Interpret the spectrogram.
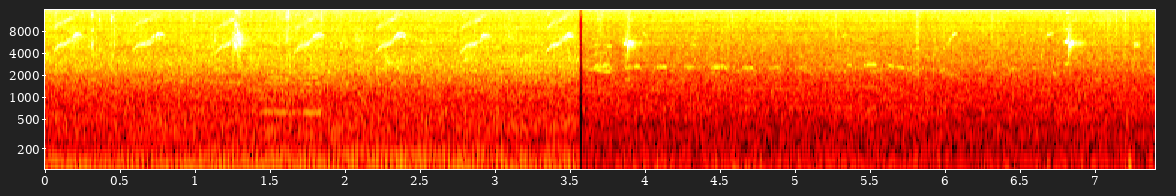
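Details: Yellow-vented bulbul nestlings in a nest among pineapple plants, fed fruit and insects by parents, beg with thin, high, rising chirps about twice a second, then softer short notes, over low wind-like rumble.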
